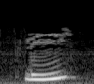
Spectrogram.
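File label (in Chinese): "离", Mandarin; chinese-flashcards; hsk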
